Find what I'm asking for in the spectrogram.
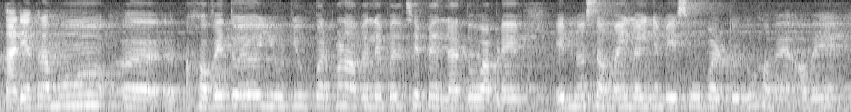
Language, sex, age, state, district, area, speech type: Gujarati, female, 45-60, Gujarat, Surat, urban, spontaneous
